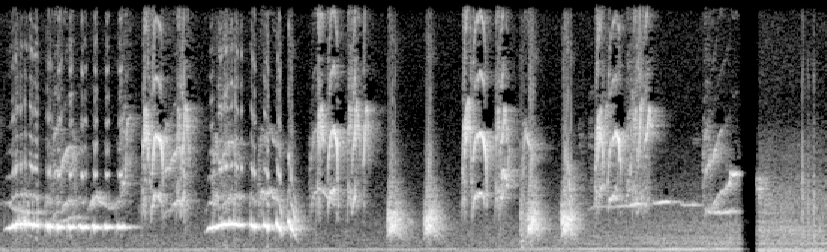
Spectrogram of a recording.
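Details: White-rumped shama song played to provoke other birds to sing: rapid trilled phrases, harsh rasping squawks and short broad bursts, ending in a thin rising whistle, over a low hum.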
